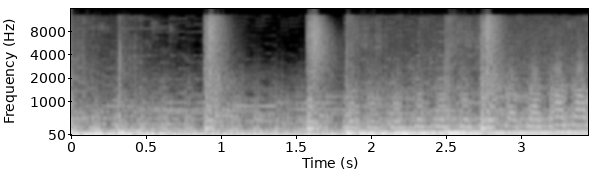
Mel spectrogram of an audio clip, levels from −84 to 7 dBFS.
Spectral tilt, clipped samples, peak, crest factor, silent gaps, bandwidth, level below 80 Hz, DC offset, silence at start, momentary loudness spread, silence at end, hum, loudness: -5.5 dB/octave; 3%; 0 dBFS; 6 dB; none; 14 kHz; -8 dBFS; under 0.1%; 0 s; 4 LU; 0 s; none; -9 LUFS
